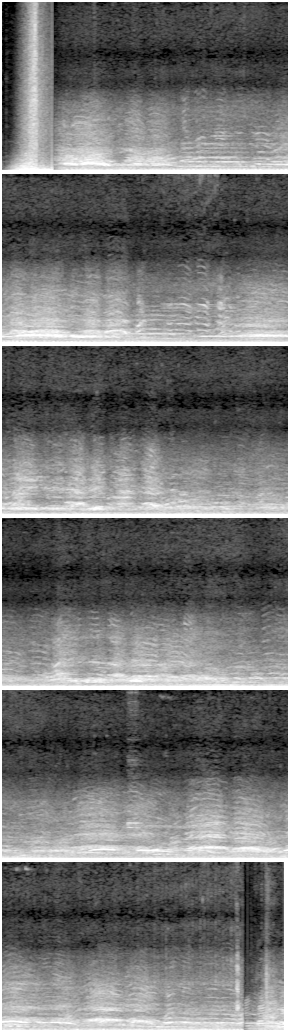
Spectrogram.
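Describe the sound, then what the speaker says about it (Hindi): Large crowd of unemployed tribal youths at a rally outside the Banswara collectorate office, continuous loud shouting and slogan chanting with overlapping voices and roaring babble throughout. "आदिवासी बेरोजगार युवाओं की हुक्का रैली विशाल भीड़ के साथ बांसवाड़ा कलेक्ट्रेट कार्यालय पहुंची, आक्रोश व्यक्त कर नारेबाजी करते हुए"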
